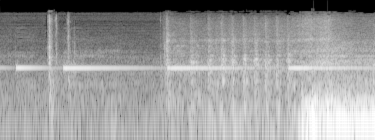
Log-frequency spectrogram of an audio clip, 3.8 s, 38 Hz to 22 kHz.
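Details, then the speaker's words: 1998 Chevrolet Lumina LTZ, sat about three years since October 2007, started without touching the gas: door chime, short crank, then catches cleanly within a second into a steady idle with no smoke; normal start. "my god first try i didn't touch the gas motor sounds perfect wow no smoke good exhaust well you'd never know sounds like she was just running five minutes ago"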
